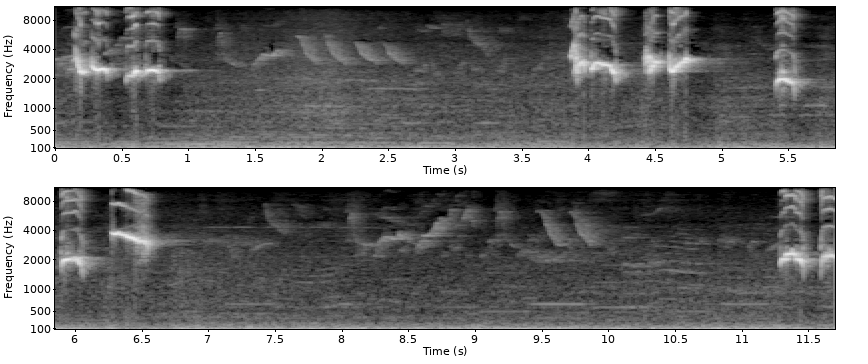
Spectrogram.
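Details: Caged Orange-headed thrush in Bali singing to spur other birds into song: scattered bursts of loud, sharp, high chirps and slurred whistles separated by pauses, with softer faint warbles between and low hum throughout.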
